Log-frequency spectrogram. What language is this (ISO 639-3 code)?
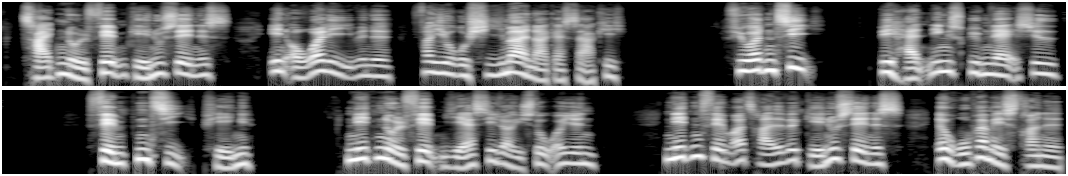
dan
